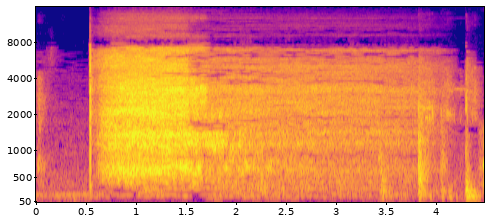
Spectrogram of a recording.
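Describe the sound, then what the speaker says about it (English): A heat gun blows hot air onto an art journal page, switching on with a click into a loud, steady airy hiss that softens slightly before clicking off near the end. "heat gun."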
